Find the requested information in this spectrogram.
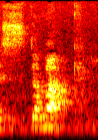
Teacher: You can't hear a ch at the end of stomach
